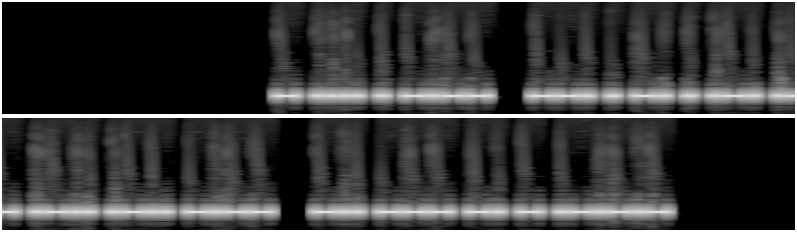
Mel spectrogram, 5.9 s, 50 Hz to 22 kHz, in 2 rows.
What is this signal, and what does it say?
Morse code, heard as a keyed tone, about 50 wpm, 700 Hz. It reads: THEY GENERALLY DONT.
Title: Sentences from Top 1000 Words - Review Part 4 - 50wpm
